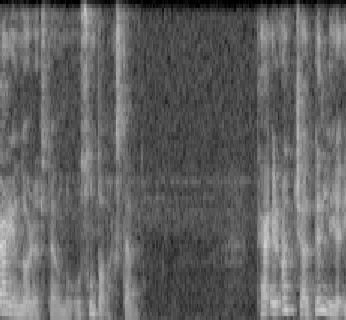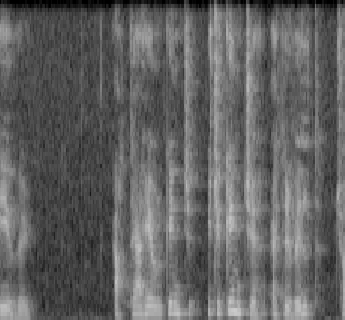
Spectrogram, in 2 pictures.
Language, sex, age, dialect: Faroese, female, 61+, Norðurstreymoy/Eysturoy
